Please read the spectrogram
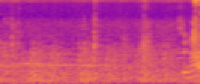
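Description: Steady low background rumble with a few faint clicks. A woman's voice starts just at the end.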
